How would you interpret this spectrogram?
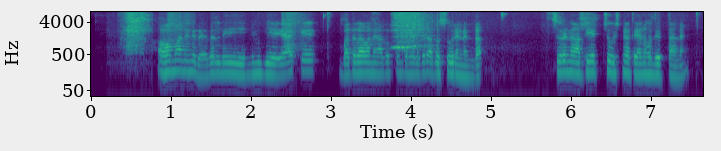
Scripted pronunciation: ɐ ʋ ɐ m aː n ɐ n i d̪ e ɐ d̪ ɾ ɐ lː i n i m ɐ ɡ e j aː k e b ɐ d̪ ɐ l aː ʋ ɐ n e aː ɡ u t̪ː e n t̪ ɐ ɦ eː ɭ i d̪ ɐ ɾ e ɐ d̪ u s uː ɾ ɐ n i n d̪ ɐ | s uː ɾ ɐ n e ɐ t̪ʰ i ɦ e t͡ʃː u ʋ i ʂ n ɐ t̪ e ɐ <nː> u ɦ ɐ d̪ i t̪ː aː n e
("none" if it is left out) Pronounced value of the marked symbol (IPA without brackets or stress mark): n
